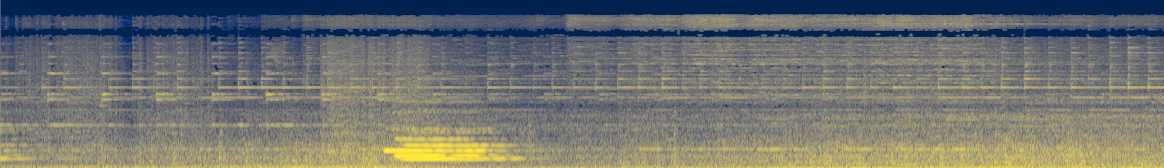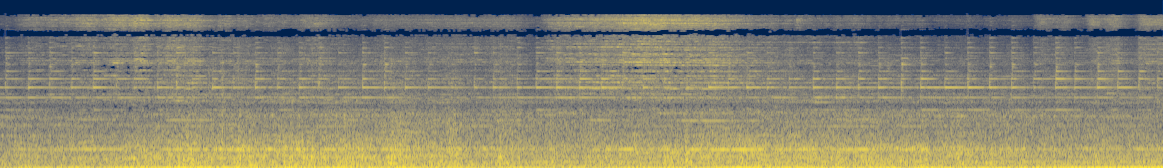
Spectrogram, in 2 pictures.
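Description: Train horn sounding one short blast of several notes at once about five seconds in, then a passing train's low rumble growing steadily louder as it draws near.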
